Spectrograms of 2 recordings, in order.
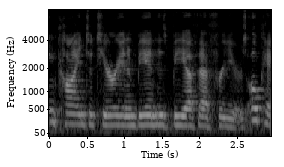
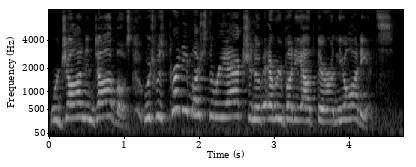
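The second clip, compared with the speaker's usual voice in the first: angry rant; 5 semitones higher, 4 dB louder than usual. Real, not acted. Escalating rant about the show.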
